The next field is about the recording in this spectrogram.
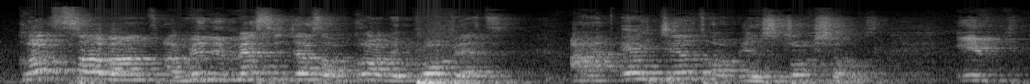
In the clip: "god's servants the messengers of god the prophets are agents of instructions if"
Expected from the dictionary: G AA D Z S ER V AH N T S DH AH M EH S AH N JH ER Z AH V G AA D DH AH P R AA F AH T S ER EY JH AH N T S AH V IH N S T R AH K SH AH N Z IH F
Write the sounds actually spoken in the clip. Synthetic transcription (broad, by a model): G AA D S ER V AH N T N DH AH M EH S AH JH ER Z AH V G AA D DH AH P R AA F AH T AA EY JH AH N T AH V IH N S T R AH K SH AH N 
